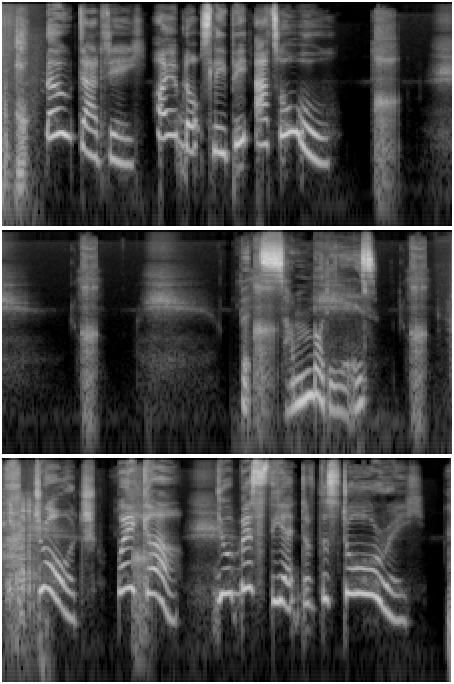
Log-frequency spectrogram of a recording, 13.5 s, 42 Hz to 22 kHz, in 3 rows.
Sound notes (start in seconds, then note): 3.7 snores; 12.9 oinks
